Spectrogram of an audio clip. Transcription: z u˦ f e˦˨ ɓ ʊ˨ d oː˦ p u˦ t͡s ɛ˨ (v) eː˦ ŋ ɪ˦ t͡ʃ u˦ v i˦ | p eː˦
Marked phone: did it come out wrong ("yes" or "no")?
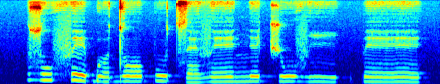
no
